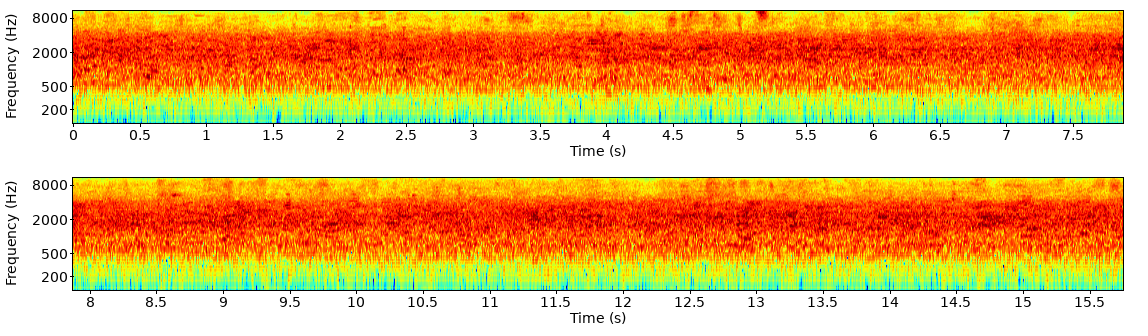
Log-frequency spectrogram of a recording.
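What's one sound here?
A large crowd of men and women chatters all around in a big echoing hall.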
